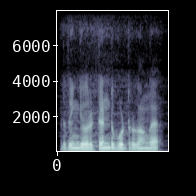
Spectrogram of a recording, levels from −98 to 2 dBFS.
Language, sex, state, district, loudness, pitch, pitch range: Tamil, male, Tamil Nadu, Kanyakumari, -17 LUFS, 110 Hz, 105-110 Hz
